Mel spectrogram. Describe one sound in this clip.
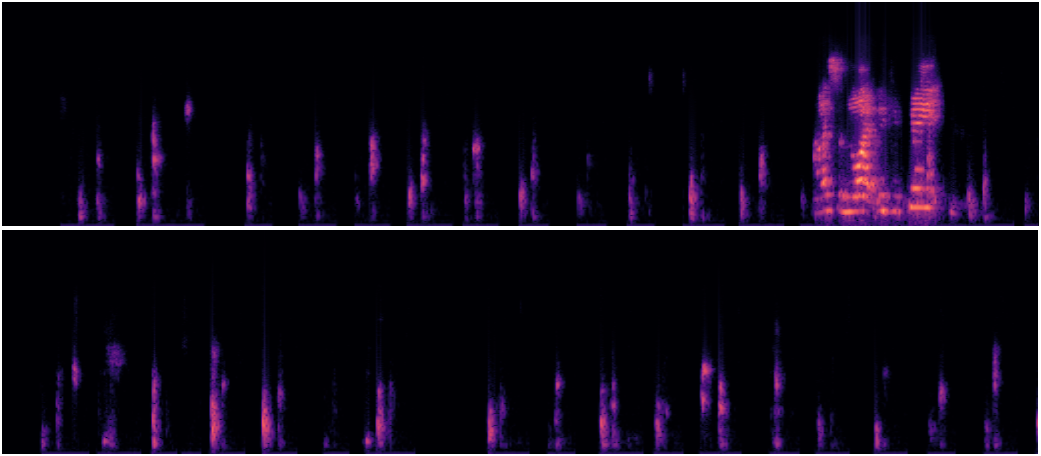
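Feet tap softly and quickly on an exercise mat.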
